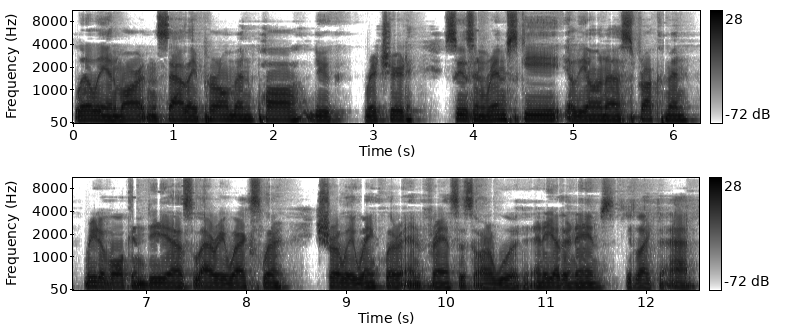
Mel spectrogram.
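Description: A male rabbi leading a synagogue service speaks into a lectern microphone in the sanctuary, earnestly and carefully telling a short story. His medium-pitched voice is monotone, gravelly, and mellow, and the recording is rough.

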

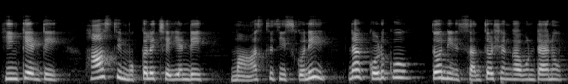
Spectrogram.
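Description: An angry mother pressing for her son's due, emotional and insistent, read by a woman narrator. The voice sits fairly high. It stays close to the reader's own. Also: moderate pace, lightly acted. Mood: indignant.

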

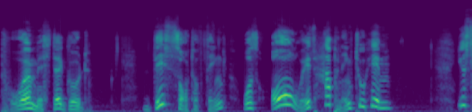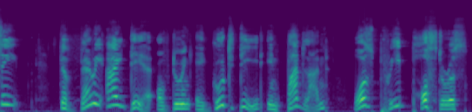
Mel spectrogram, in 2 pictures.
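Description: With a voice on the low side, a woman reads a children's storybook aloud, deliberate and expressive as she tells it.

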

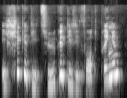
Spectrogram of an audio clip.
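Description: A woman's voice: medium pitch, big pitch swings, unhurried, mellow, muffled recording. A woman reading a weary railway switchman. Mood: matter-of-fact. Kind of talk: storybook read-aloud.

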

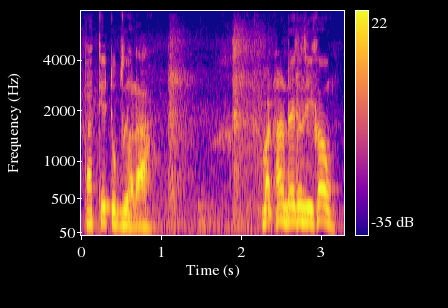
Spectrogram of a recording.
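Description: High-voiced man talking as if to toddlers. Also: brisk, background noise. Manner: simple, repetitive, encouraging talk as if to a toddler. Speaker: presenter of a children's toy video. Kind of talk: toy-washing narration for young children.

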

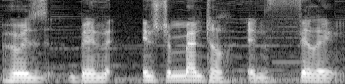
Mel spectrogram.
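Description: A man voicing a gruff old male resistance leader from a video game, speaking slowly. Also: mid-range voice, fairly even intonation, a little mellow, faint music behind, lightly acted. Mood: proud.

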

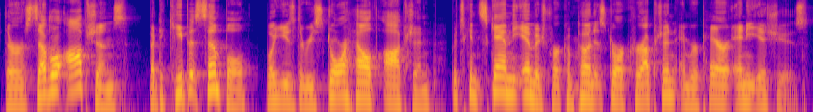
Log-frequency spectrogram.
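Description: A man hosting a computer help tutorial, reading scripted step-by-step instructions in a steady voice-over. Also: medium pitch, brisk, hardly any pauses. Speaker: tech tutorial host. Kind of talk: scripted screen-recording voice-over.

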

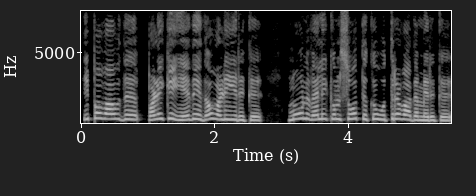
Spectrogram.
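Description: A woman's voice: sits high, normal speed, no echo, highs cut off, natural voice. A woman voicing an elderly husband, grieving and protective, who speaks in heavy, aggrieved pleading.

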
